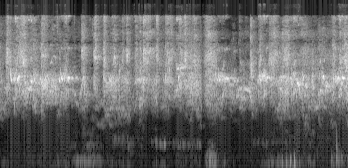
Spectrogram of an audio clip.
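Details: Budgerigars chirp in harmony on a morning, a flock's constant high warbled chatter with scratchy squeaks layered over faint low bumps and fluttering.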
